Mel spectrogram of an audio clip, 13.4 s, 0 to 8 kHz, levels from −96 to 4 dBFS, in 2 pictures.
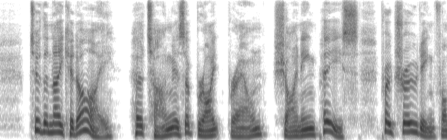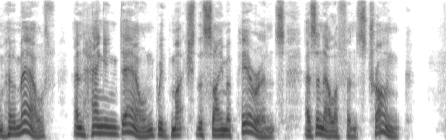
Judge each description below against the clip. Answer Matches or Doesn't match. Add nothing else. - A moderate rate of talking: Doesn't match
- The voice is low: Matches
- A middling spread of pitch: Doesn't match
